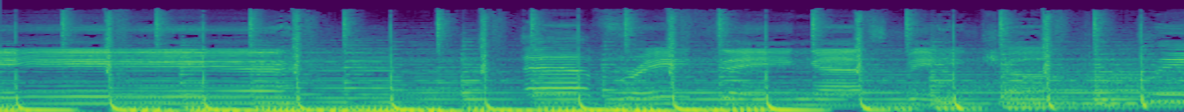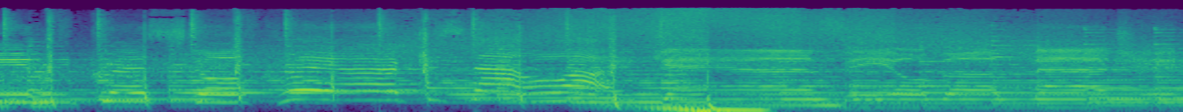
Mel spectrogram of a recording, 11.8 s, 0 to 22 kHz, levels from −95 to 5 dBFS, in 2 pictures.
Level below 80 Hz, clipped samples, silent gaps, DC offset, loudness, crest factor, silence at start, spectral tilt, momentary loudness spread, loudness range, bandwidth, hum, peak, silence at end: -18 dBFS; under 0.1%; none; under 0.1%; -15 LUFS; 14 dB; 0 s; -3.5 dB/octave; 4 LU; 1 LU; 17 kHz; none; 0 dBFS; 0 s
